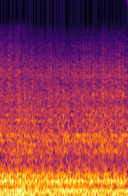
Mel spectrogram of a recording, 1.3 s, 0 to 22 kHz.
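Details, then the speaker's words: International 454 tractor, British three-cylinder diesel that had a miss, after checking the air cleaner: steady low diesel clatter settling to an even idle, all three cylinders firing with no skipped beats. "Let it idle down. Yeah, you can hear it's hitting on all three."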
